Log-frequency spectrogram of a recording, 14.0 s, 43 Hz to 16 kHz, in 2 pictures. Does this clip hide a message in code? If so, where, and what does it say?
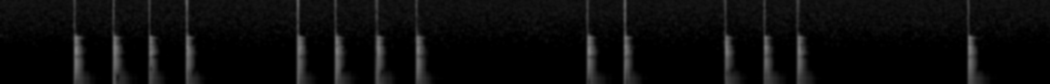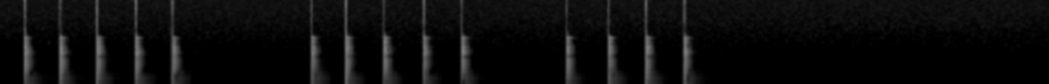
Yes: tap code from 0.5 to 11.7 s, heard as knocks on wood, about 4 knocks a second. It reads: THEY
